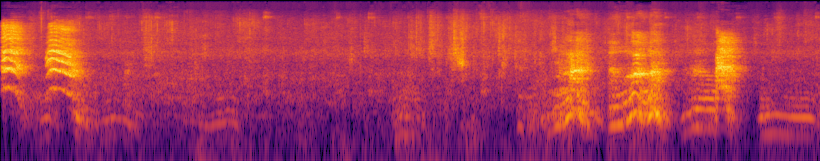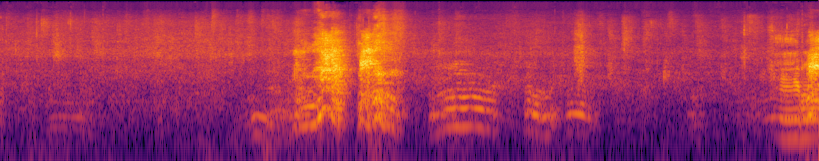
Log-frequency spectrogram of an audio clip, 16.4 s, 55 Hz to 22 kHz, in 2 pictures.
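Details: Shiba Inu puppies in their puppy room on 12 May, a rainy morning, giving short high yelps and whines in clusters near the start, around six seconds and again near eleven to thirteen seconds, with human voices talking in between.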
